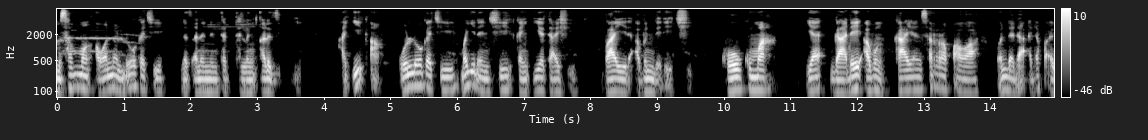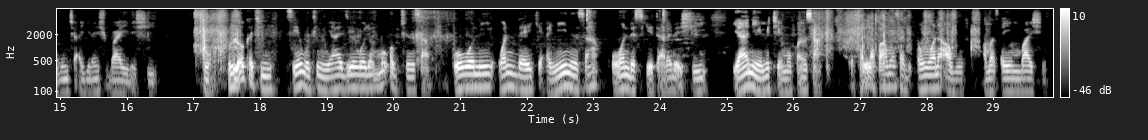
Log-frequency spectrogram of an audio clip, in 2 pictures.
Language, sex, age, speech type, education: Hausa, female, 15-29, spontaneous, tertiary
